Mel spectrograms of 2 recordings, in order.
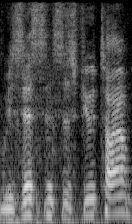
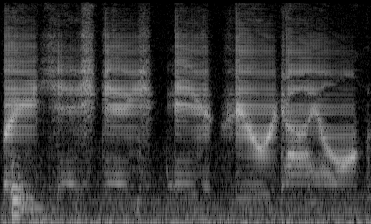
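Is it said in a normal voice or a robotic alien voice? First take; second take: normal voice; alien voice. First: It is said in a normal speaking voice. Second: It is said in a put-on alien voice.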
